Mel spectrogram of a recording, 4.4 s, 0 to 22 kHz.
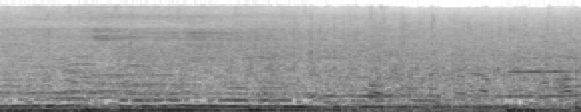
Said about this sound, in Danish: Regnvejret er virkelig taget til, men der er alligevel dukket omkring 20-30 unge mennesker op, og vi er lige rykket hen foran Folkets Hus.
